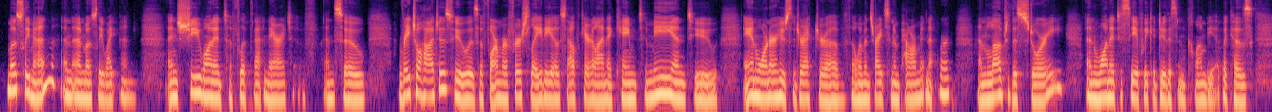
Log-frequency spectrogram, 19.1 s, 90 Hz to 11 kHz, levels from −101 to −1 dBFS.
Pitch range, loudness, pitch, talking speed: 155-175 Hz, -18 LUFS, 160 Hz, 190 wpm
